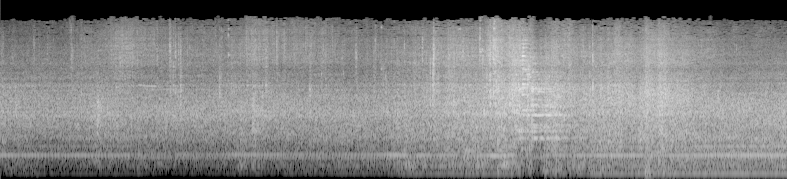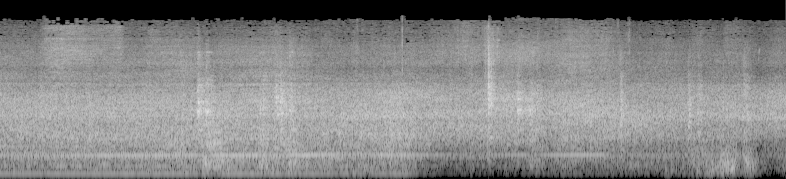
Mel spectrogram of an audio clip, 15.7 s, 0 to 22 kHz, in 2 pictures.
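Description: Daewoo 175LCV tracked excavator's diesel engine running with a steady whine as its bucket pushes over a brick chimney. The brickwork breaks up and comes down in a loud rubbling crash from about four seconds in, followed by scattered clatters of falling brick.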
